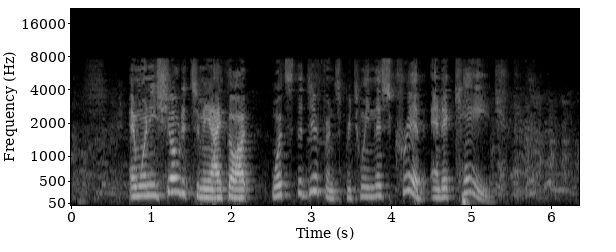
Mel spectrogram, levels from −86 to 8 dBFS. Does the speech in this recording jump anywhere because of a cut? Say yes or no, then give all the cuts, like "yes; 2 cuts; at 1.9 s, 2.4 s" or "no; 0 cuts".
no; 0 cuts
